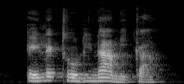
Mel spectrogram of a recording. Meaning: electrodynamics
- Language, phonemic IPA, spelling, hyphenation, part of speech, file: Dutch, /eːˌlɛk.troː.diˈnaː.mi.kaː/, elektrodynamica, elek‧tro‧dy‧na‧mi‧ca, noun, Nl-elektrodynamica.ogg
